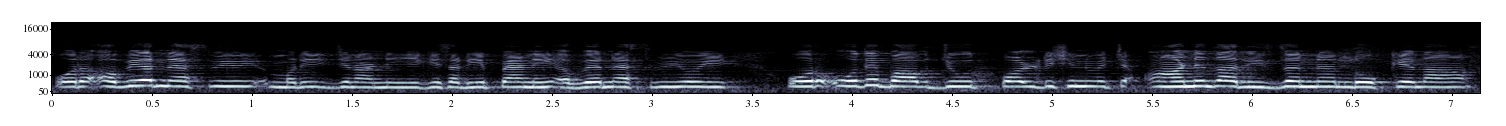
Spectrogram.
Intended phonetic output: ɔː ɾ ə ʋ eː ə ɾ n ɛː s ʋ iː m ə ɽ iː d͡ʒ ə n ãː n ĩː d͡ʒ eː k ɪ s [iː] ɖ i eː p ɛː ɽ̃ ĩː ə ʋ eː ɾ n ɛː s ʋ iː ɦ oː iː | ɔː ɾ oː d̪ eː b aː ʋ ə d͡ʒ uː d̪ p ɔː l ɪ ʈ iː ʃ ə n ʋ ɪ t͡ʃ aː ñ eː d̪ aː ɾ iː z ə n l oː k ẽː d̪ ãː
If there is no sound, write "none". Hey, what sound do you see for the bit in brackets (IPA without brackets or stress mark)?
aː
